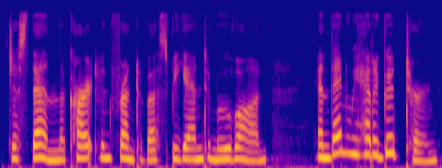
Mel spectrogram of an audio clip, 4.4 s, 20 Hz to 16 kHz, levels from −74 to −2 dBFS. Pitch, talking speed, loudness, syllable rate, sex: 250 Hz, 260 wpm, -18 LUFS, 5.3 syllables/s, female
